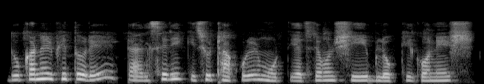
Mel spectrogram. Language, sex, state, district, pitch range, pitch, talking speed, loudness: Bengali, female, West Bengal, Alipurduar, 180-235 Hz, 195 Hz, 135 wpm, -20 LUFS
